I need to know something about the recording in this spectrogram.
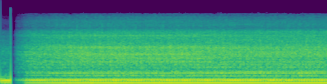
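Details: Idle after cleaning the air filter, air box, MAF sensor, air tube and throttle body and running Seafoam through the throttle body: steady, even low idle, smooth rhythm, no knocks, misses or hunting; normal idle.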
